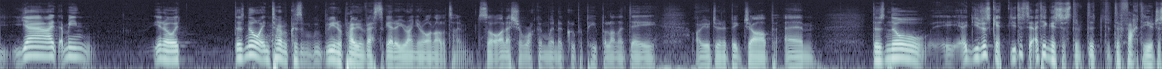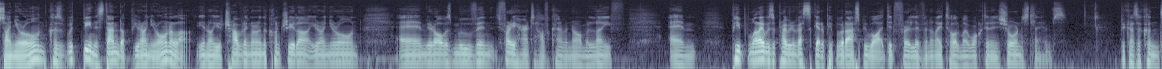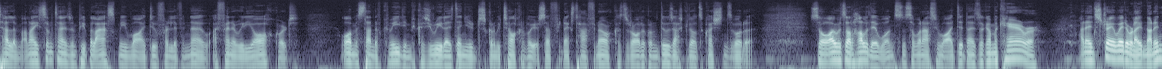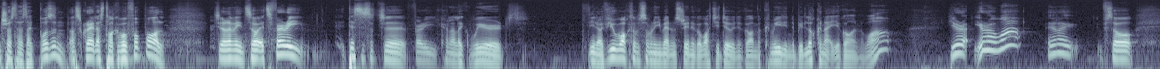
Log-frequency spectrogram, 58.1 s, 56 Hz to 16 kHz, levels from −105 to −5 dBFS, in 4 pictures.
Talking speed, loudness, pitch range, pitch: 295 wpm, -27 LUFS, 85-115 Hz, 95 Hz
